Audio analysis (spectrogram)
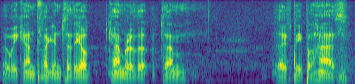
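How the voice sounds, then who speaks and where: British man, lowish voice, live race commentator, unscripted, hesitant, rambling and observational. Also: little pitch movement, a little slow, mellow. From United Kingdom. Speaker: sports commentator.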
